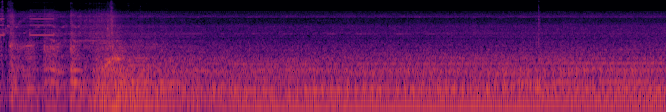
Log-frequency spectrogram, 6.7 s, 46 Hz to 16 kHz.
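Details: 2010 Subaru Impreza after in-tank fuel filter replacement, battery and fuel pump fuse reconnected: short crank, catches quickly, drops to smooth, quiet, steady idle with no misses or stumbles; normal start and idle.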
